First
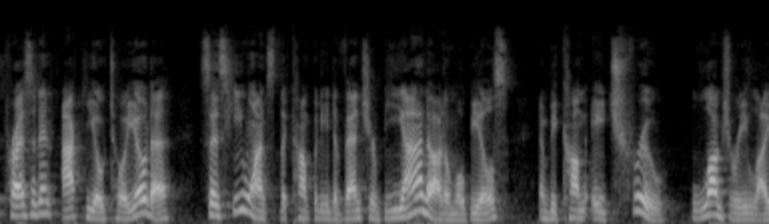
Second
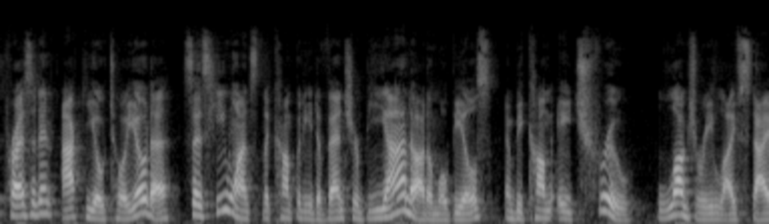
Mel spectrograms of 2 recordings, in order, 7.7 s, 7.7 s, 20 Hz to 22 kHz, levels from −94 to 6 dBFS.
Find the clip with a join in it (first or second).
second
